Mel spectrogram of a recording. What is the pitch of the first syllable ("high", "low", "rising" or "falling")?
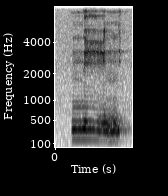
low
